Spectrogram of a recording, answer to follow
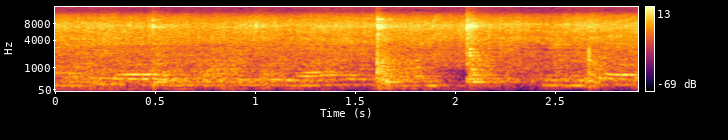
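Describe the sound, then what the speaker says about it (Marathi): Onion and tomato fry in oil in a pan with a continuous hiss, and a spatula stirs the mixture, giving two distinct scraping knocks partway through. "चांगलं मिक्स करून घेऊ"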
